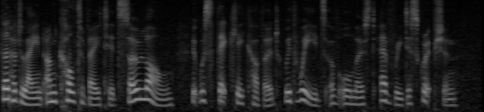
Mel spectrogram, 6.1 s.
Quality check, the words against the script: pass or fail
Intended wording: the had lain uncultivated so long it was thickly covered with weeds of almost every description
pass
